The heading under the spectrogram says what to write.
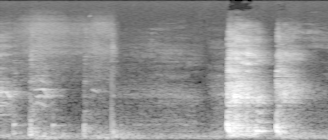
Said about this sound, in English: Oh my God, I'm gonna cough. Hold on.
